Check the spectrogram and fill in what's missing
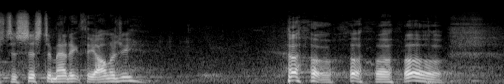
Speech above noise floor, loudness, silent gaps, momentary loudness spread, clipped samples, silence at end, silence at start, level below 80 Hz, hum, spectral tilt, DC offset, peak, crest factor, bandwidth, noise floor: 28 dB; -15 LUFS; none; 14 LU; under 0.1%; 0.2 s; 0 s; -46 dBFS; none; -5.5 dB/octave; under 0.1%; 0 dBFS; 16 dB; 12.5 kHz; -42 dBFS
